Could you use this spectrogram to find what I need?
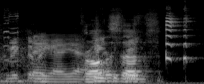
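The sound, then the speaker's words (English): A squeaky bee toy gives two short, high-pitched squeezes right after a person's voice stops, the squeaks fairly loud. “Why can't we just squeak the bee? Squeak the bee.”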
